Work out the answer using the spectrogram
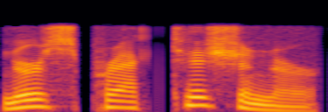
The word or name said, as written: nurse-practitioner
